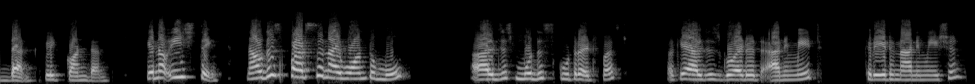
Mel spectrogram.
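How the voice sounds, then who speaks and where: A woman instructor talking through a screen-share software tutorial step by step, often checking that the listener follows. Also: mid-range voice, dull audio.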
